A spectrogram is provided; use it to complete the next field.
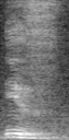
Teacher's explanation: cuando la s está al final de una palabra se pronuncia la s dura la s vibrada Z no es no es la s suave del español es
